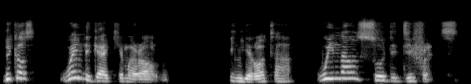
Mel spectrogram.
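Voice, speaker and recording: Heard on a muffled recording with no room sound, a Nigerian man from Jos speaks English with the accent of his native Hausa. He is a former government official appearing as an interview guest, and his somewhat high, darkish voice has a sing-song lilt at a moderate pace. His style is earnest and emphatic, with repeated phrases for stress.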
